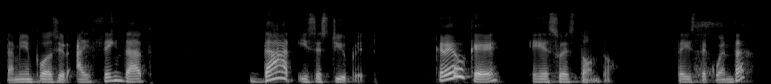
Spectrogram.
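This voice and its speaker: This man's medium-pitched voice is very animated, moving slowly with frequent pauses. He leads a live online beginner English class, repeating words patiently and asking each student by name. He sounds near the mic, dry, with no echo.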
